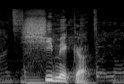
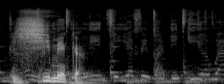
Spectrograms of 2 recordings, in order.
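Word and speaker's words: Xaymaca: It's Shemika. It's S H I, pronunciation of s h i she so it's she make a not yeah not ja it's she blew my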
